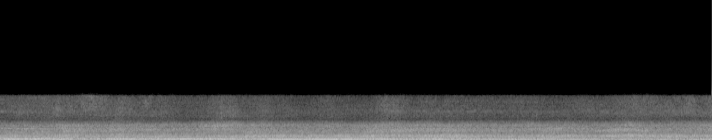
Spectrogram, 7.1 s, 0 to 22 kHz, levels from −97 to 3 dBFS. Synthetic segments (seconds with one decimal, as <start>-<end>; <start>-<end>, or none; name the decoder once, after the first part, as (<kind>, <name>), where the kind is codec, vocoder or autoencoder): 0.0-0.7 (codec, DAC); 5.6-6.4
